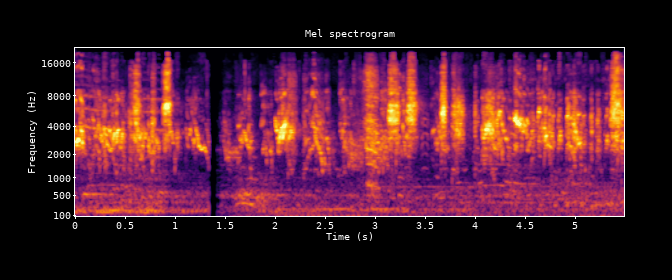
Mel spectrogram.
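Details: A breeding pair of budgies chatters in rapid high chirps and harsh squawks, with one short break, then the scratchy warbling resumes.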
